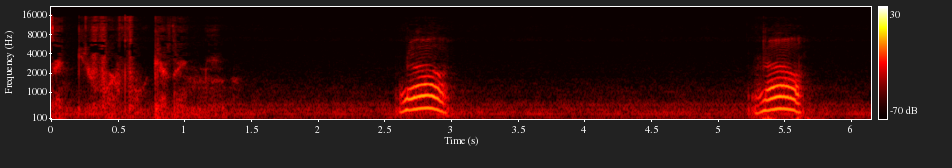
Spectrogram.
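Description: Bengal cat meowing twice, two short meows that rise and fall in pitch, about two and a half seconds apart. Faint rustling in the first second.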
